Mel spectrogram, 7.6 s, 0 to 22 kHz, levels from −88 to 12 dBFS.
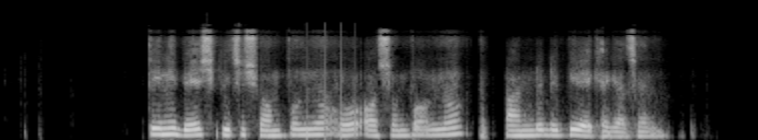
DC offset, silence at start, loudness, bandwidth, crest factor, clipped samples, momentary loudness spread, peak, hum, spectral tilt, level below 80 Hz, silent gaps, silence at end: under 0.1%; 1.5 s; -13 LUFS; 9.6 kHz; 14 dB; under 0.1%; 8 LU; 0 dBFS; none; -5 dB/octave; -50 dBFS; 4.98-5.04 s; 0.9 s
